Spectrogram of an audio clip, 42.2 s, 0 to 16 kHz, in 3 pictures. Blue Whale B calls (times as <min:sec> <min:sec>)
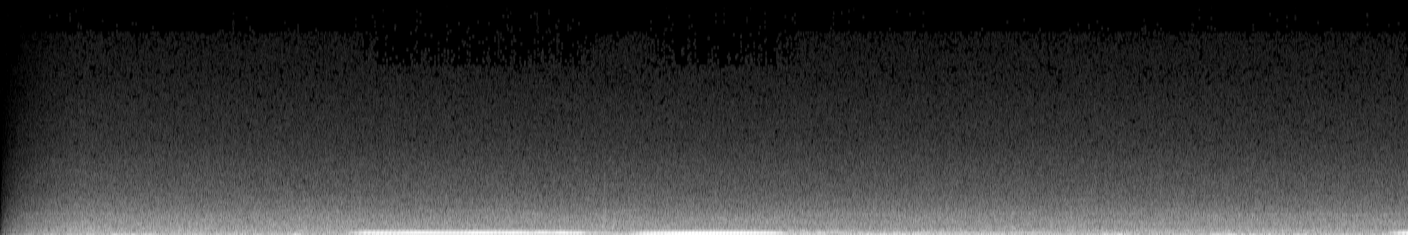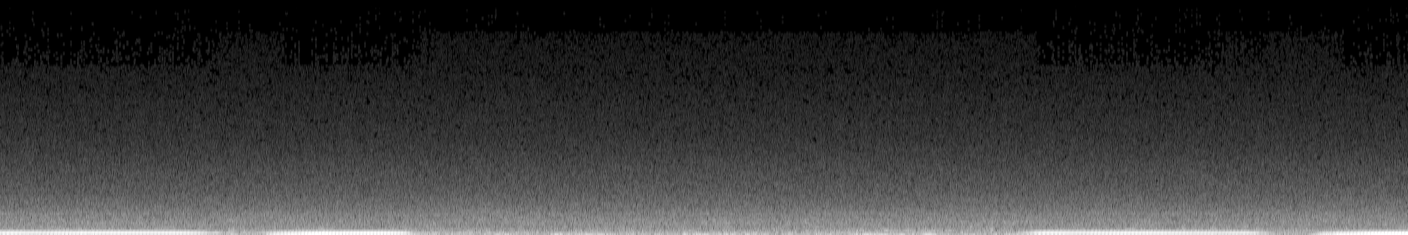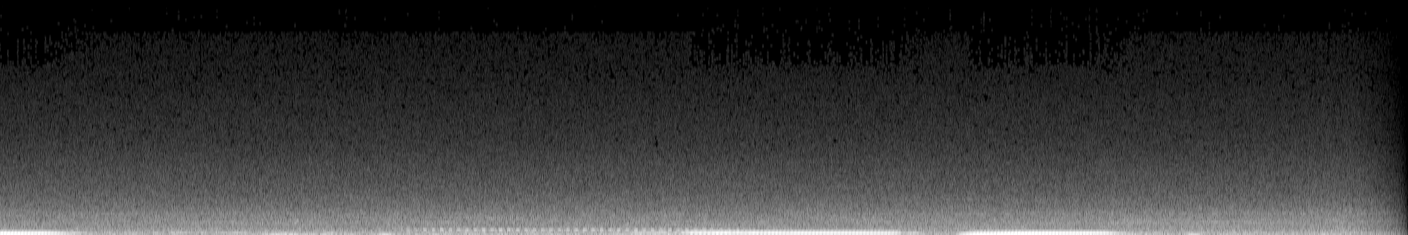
0:03.4 0:11.4, 0:13.9 0:19.1, 0:22.6 0:40.2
